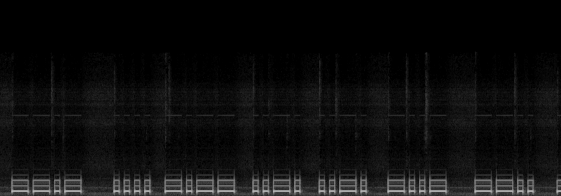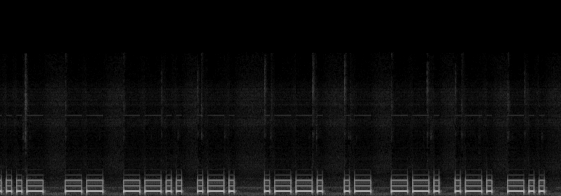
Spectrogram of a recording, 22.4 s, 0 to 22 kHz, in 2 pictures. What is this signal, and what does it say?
Morse code, heard as a keyed tone, about 12 wpm, 600 Hz. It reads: Q HYFFX ZVMZR PAGRD
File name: 7b lezione cw 2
